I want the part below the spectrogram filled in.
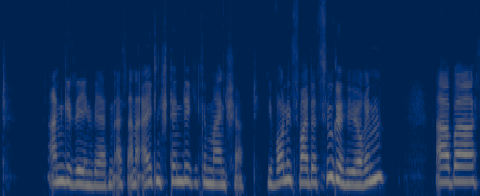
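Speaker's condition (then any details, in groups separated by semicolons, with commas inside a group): Deafness; deaf since birth, diagnosed by brainstem audiometry, suspected oxygen lack from cord around neck at birth; speaks very clearly, spoken language learned via early intervention, mother, Aachen deaf kindergarten, balloons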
